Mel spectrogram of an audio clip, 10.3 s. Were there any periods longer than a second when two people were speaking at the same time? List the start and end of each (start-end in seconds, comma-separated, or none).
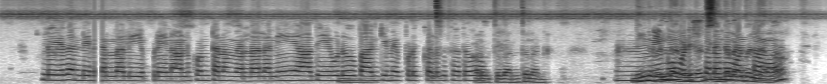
7.9-9.7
